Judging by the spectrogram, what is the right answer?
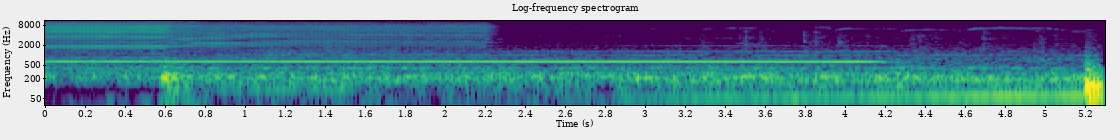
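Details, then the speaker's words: Off-grid apartment heater in France burning paraffin heating fuel (not electric), powered via inverter: quiet steady whirr with a thin high tone for a few seconds as the glow plug switches on for good combustion, then drops away; normal ignition cycle. "so while it's um heating up every so often it's um it's turned on the glow plug to make sure that there's a good combustion of the heating oil in the heater"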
